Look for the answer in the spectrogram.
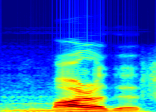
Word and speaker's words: Marauders: mas agora que você já explicou aí que é Marauders, que é Marauders em inglês, acho que não tem nem mais por que fazer essa pergunta.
